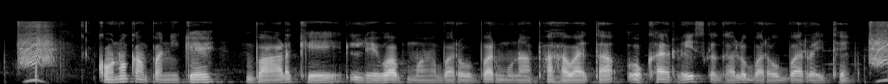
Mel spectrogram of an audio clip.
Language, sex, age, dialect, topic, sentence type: Chhattisgarhi, male, 18-24, Western/Budati/Khatahi, banking, statement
